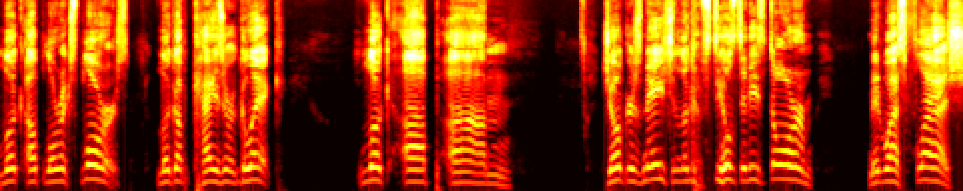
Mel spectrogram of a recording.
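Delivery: slowed, careful delivery.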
